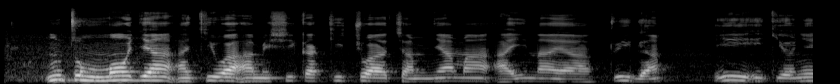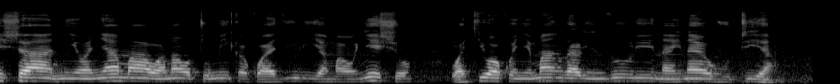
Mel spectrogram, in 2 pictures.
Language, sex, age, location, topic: Swahili, male, 36-49, Dar es Salaam, agriculture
